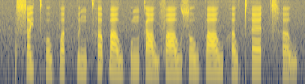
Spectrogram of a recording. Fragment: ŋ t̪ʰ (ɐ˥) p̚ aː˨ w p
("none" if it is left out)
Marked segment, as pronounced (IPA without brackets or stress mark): ɐ˥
